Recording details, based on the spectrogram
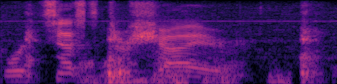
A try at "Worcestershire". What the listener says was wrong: That's just not how the word is pronounced. It's Worcester. You do have to literally ignore the Shire part. yes, it's Worcester sauce.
